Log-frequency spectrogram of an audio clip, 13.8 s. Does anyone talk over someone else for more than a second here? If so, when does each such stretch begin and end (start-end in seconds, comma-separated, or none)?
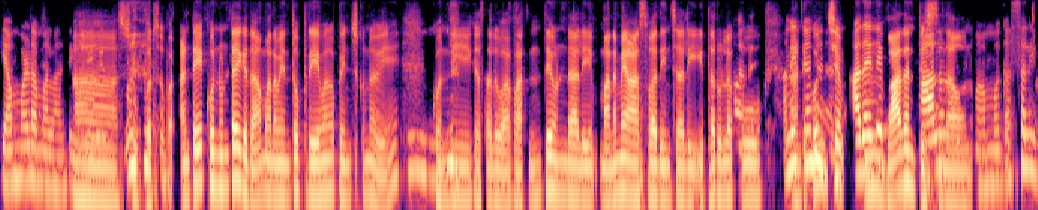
10.6-13.0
